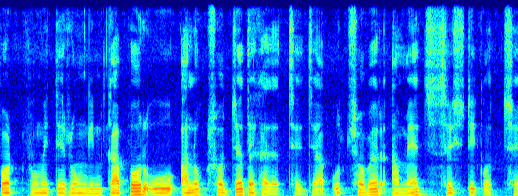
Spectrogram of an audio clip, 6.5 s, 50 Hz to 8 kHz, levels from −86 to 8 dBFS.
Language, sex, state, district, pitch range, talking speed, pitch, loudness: Bengali, male, Tripura, West Tripura, 90-110 Hz, 110 wpm, 95 Hz, -20 LUFS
